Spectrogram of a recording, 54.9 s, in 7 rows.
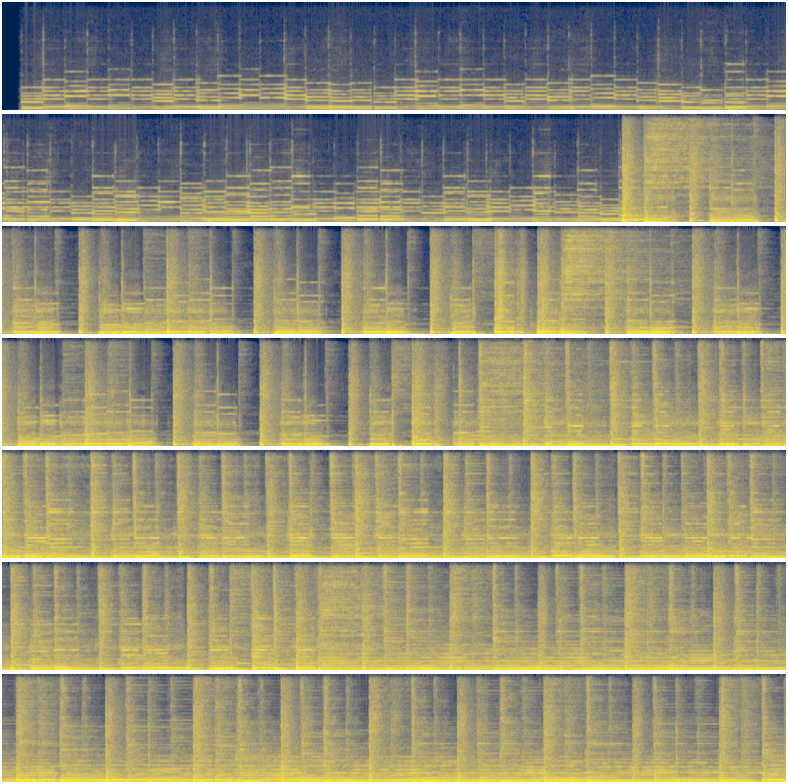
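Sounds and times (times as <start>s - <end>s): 
fruity organ: 0.2s - 54.8s.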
